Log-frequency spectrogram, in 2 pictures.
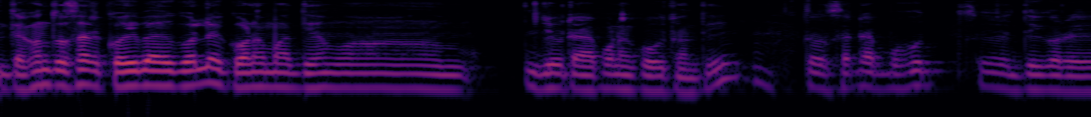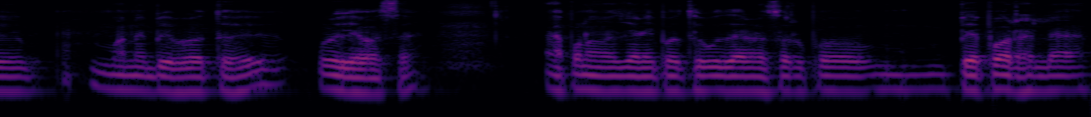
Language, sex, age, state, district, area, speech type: Odia, male, 18-30, Odisha, Kalahandi, rural, spontaneous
